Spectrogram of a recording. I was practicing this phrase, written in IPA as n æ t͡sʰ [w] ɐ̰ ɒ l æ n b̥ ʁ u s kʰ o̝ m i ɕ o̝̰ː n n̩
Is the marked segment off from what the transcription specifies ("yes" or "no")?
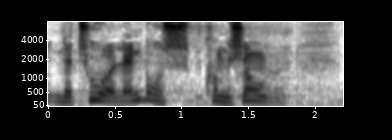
yes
